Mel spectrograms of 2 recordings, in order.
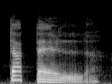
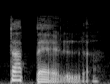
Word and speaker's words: t'appelles: Alright, second form, tu t'appelles. Okay, remember, final S not pronounced. Tu t'appelles.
